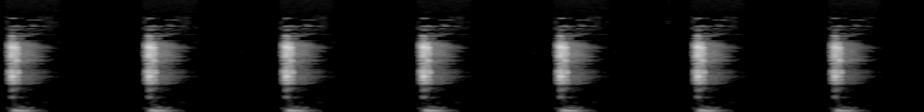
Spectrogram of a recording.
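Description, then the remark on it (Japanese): A clock's second hand ticks seven times at a steady pace of about one per second, each tick crisp and clear against otherwise silent surroundings. “私の声があなたの中に十分染み入ると、どこからか時計の秒針の音が聞こえてきます。”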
